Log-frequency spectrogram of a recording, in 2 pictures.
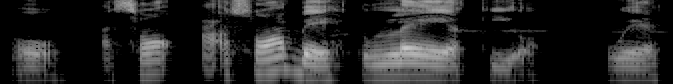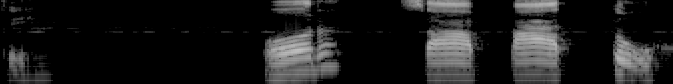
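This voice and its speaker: A woman's voice: low-pitched, measured pace, creaky, warm tone, breathy edge. A Brazilian woman teaching a patient spelling lesson at a board, spelling out and stretching words. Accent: Brazilian Portuguese. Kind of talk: slow spoken-out lesson at a board.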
